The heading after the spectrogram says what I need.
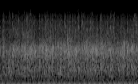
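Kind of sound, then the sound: crowd, audience clapping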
